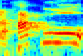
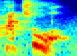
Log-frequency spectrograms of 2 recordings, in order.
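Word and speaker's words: Hochul: right it's spelled h-o-c-h-u-l so it's either haku or hachul in new york and then her her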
